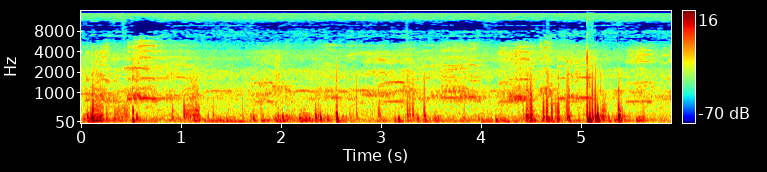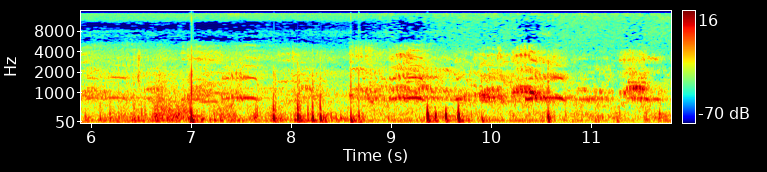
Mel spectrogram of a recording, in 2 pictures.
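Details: Hundreds of migrating common cranes fly south over Meerssen, the Netherlands, on 9 November 2014 at 2:04 pm, giving overlapping, rolling trumpet calls, thick and continuous, over steady low rumbling background noise.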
